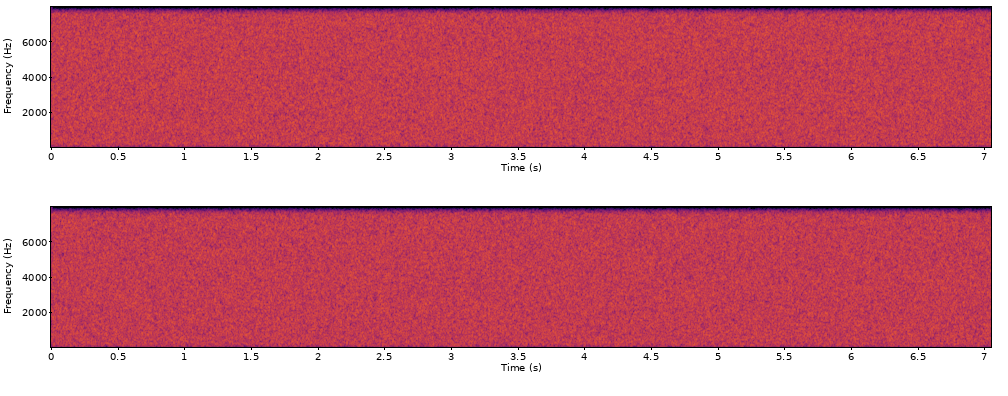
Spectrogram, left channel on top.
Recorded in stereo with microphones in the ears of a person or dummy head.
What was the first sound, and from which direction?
Only background noise.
